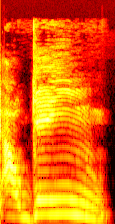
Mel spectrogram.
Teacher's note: Esse M é como se fosse um I, alguém. E aí seria um ditongo decrescente, que você vai do forte para o fraco.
